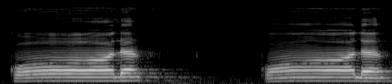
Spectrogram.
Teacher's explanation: الف سے پہلے پر حرف الف پر اور لام باریک پڑھا جائے گا · قاف حروف مستعلیہ میں سے ہے، آگے الف ہے تو الف سے پہلے حرف مستعلیہ پر حرف ہے تو الف کو پر پڑھا جائے گا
